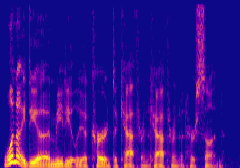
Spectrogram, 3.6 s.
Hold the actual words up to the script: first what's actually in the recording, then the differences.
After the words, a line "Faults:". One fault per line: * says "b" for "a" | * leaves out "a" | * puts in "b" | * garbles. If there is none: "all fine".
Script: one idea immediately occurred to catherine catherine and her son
one idea immediately occurred to catherine catherine and her son
Faults:
all fine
